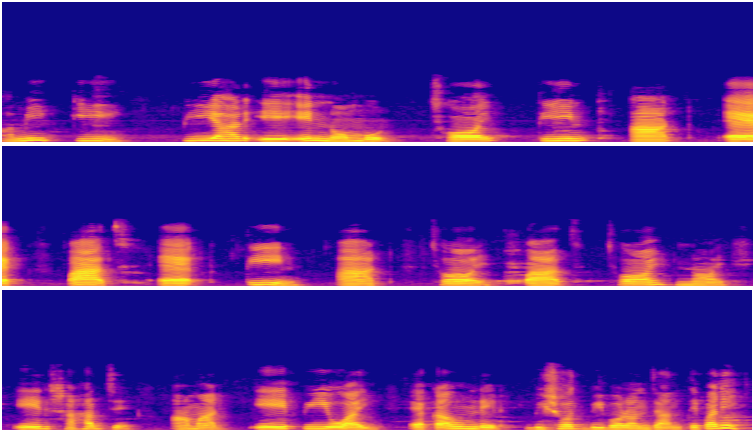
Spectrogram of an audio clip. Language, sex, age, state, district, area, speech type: Bengali, female, 45-60, West Bengal, Howrah, urban, read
